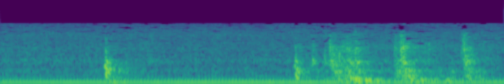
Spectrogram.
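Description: A single sharp knock by U.S. Marshal Matt Dillon, then a short pause, followed by a cluster of wooden thumps and rattles as a room door second from the top of the stairs is unlatched and swung open, over a low steady hum.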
